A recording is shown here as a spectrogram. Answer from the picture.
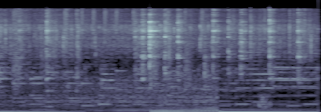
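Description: Bottle gourd leaf paste and broken dried red chillies sizzling in hot mustard oil in a kadai, with a few sharp clicks of a utensil against the pan about halfway through.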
